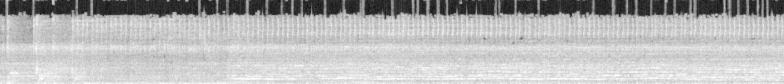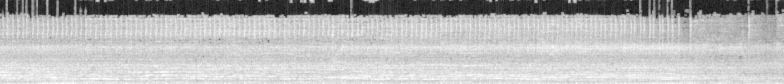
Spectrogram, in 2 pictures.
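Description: Thrash metal band playing live through a large PA, heard from within the crowd: loud, unbroken guitars, bass and drums in an instrumental passage.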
